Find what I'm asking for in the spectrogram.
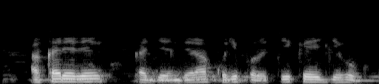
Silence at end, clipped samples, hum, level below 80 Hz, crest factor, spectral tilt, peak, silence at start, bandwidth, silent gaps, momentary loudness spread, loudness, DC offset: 0 s; under 0.1%; none; -60 dBFS; 16 dB; -8.5 dB/octave; -2 dBFS; 0.3 s; 3.6 kHz; none; 9 LU; -18 LUFS; under 0.1%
